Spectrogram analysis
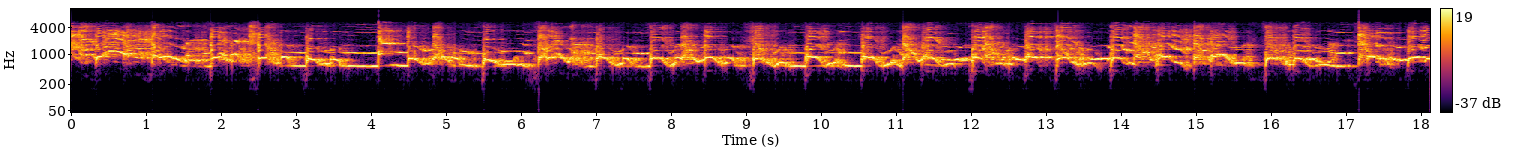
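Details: Two Shih Tzus howl together in response to a fire siren, their voices sliding up and down.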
